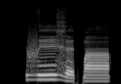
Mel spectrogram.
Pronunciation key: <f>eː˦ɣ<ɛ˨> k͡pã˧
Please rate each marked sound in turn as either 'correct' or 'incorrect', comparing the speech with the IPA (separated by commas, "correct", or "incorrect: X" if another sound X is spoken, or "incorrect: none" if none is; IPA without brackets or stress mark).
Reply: incorrect: v, correct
